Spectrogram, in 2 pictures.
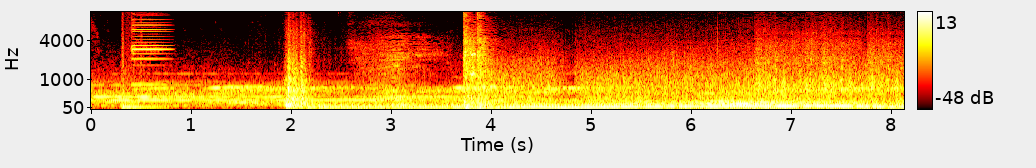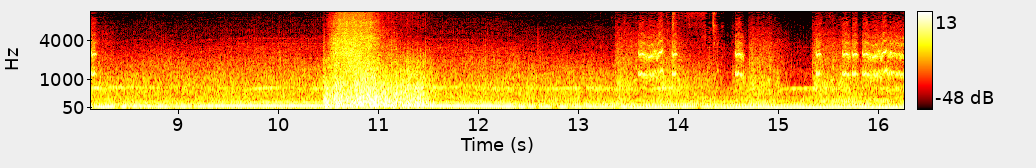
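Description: A car in the video game Defiance 2050 drives with a constant loud engine drone, thumps over impacts and skids with a long tire squeal midway, alone without talk.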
